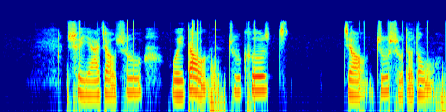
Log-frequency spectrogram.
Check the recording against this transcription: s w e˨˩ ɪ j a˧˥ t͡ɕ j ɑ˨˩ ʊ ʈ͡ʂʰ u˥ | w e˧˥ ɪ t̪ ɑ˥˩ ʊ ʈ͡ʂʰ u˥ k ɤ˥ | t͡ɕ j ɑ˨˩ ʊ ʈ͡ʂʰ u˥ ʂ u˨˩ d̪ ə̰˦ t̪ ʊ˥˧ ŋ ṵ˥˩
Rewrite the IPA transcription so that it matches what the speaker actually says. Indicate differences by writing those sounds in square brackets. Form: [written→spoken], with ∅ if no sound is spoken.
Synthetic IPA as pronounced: [s→ʂ] w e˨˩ ɪ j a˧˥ t͡ɕ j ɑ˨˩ ʊ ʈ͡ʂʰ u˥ | w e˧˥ ɪ t̪ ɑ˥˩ ʊ [ʈ͡ʂʰ→ʈ͡ʂ] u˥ [k→kʰ] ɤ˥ | t͡ɕ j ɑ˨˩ ʊ [ʈ͡ʂʰ→ʈ͡ʂ] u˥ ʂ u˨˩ d̪ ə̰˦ t̪ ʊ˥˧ ŋ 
